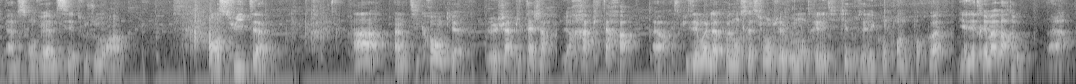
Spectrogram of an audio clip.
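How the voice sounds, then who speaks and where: A man hosting a casual unboxing vlog, chatting admiringly about what he shows and often dropping to a soft murmur. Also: mid-range voice. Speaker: fishing channel host. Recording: echoey room with faint music.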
